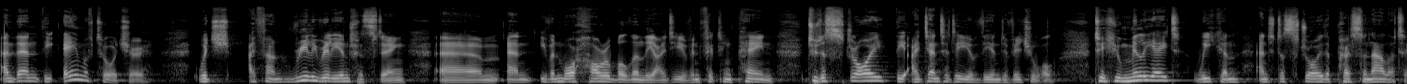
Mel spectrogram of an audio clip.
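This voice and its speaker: A man with an Irish accent talks at a moderate pace with lively intonation and a bright, sharp tone against a quiet background. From Ireland. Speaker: choreographer. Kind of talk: panel talk. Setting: stage with audience. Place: stage. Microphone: podium.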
